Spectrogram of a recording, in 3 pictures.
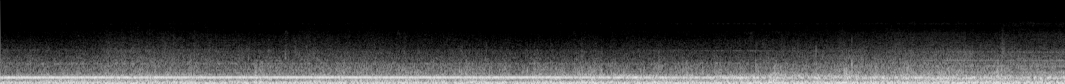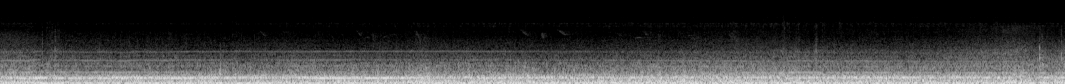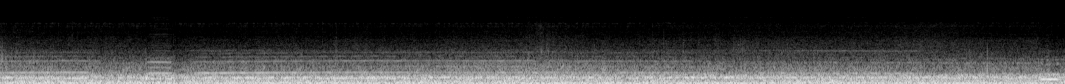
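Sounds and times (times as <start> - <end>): vehicle engine droning hum: 0.0 - 31.9.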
